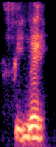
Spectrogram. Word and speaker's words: fié: Ahí el acento ya no está en la I, está en la E.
